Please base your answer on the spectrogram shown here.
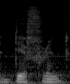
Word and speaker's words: different: How many syllables, pronounced syllables, should there be in the word different, right? Because you can do it with 2 or 3. We can say they different or different. But I think it's 2.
